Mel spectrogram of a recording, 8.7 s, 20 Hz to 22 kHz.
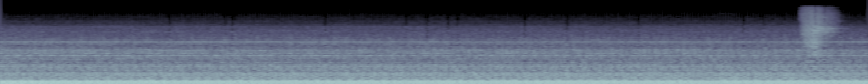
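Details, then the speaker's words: Peterbilt 379 diesel at idle building air pressure to 120 psi governor cut-out: steady low idle, then one sharp hissing pop as the air dryer purges; normal. "we'll let it get to 120. I'm going to open a door again and you'll hear it pop you here is the hair dryer popping"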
